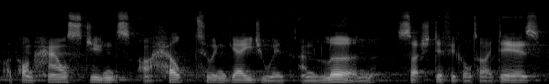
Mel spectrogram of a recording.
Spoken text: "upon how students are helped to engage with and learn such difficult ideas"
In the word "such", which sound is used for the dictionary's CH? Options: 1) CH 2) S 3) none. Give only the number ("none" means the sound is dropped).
1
